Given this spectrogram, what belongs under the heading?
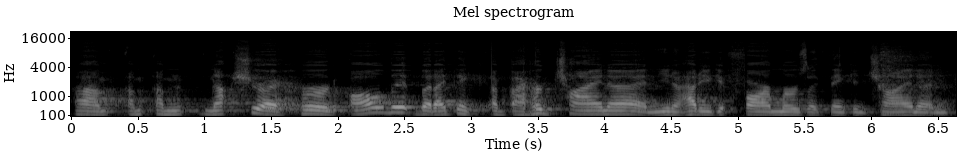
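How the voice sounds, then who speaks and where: A man's voice: fairly high pitch, brisk, a little mellow. A man speaking as a keynote speaker, answering audience questions in an earnest, persuasive way with emphatic stresses, in a conference hall.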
